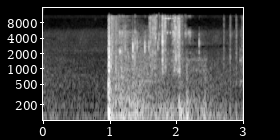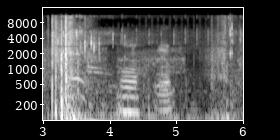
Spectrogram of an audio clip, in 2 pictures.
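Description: A rifle fires loud sharp shots.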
